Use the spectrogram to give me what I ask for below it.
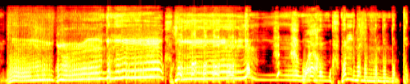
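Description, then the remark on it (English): A voice imitates a supercar engine, a loud, sustained buzzing roar that climbs in pitch across several gear-like surges, dropping between shifts, with strong harmonics throughout. “I can do a supercar, no problem.”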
